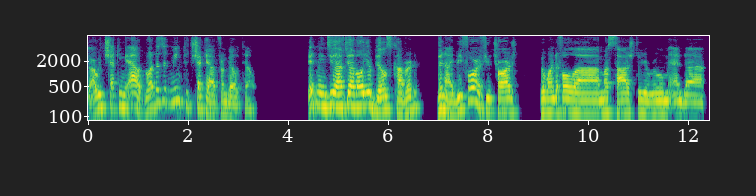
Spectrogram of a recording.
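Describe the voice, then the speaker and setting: A man's voice: medium pitch, expressive, measured pace, poor audio. Man lecturing, earnest and reflective. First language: Hebrew. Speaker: tour guide instructor. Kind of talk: informal lecture on guiding.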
